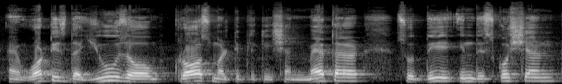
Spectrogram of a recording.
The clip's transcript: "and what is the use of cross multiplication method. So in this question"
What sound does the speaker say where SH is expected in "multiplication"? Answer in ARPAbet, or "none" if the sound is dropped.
SH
